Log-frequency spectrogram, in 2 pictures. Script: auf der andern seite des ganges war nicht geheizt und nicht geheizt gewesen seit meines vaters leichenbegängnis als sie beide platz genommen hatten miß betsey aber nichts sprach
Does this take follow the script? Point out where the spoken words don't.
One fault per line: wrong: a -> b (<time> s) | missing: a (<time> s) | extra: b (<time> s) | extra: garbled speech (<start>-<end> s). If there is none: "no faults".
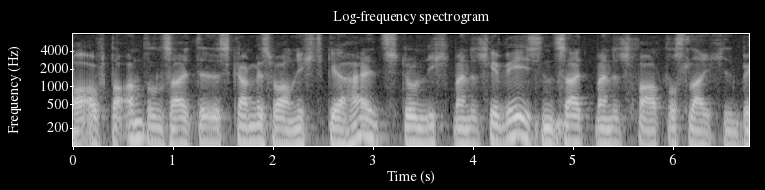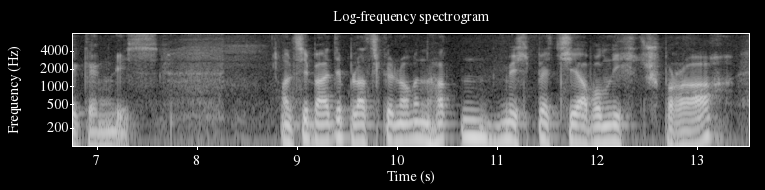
wrong: geheizt -> meines (3.8 s)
